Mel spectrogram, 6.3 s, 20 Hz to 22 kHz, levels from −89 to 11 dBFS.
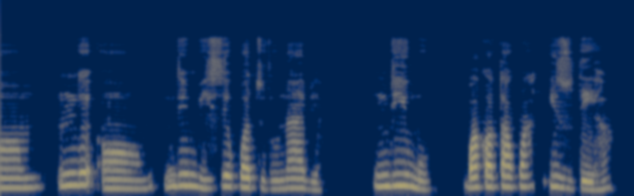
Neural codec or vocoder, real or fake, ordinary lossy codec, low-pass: none; real; none; 9.9 kHz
